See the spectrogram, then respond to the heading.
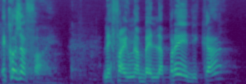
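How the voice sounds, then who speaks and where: The voice belongs to a man. He sounds animated. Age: 50s. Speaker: comedian. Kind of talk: stand-up. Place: stage. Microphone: lapel.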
